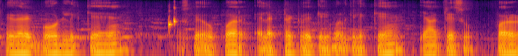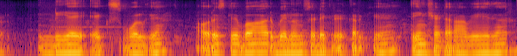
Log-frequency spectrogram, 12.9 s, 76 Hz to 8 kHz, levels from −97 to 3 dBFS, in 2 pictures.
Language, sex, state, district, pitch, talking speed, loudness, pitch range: Hindi, male, Maharashtra, Sindhudurg, 105 Hz, 135 wpm, -19 LUFS, 100-110 Hz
